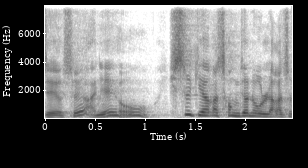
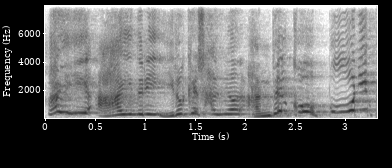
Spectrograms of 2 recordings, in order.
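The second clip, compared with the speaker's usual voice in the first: exasperated cry; 11 semitones higher, 9 dB louder than usual. Acted. Exasperated parent, building.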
